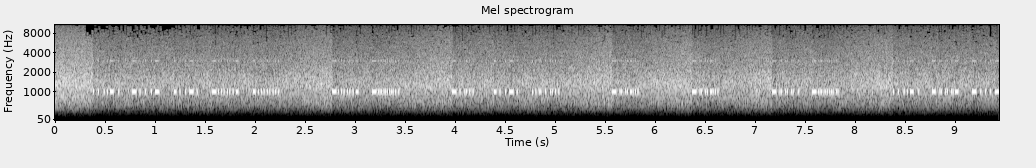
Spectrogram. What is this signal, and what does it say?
Hellschreiber (Feld-Hell, 122.5 baud), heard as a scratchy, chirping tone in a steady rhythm, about 1000 Hz, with radio static and a narrow filter. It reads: JH4DC DE K4X R R FB …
